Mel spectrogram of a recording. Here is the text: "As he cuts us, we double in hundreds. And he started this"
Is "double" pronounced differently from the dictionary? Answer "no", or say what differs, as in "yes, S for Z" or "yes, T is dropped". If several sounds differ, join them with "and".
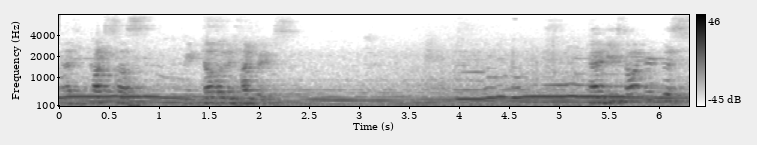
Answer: yes, N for L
